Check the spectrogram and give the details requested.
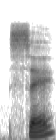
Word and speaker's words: sait: Il sait, final T not pronounced.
